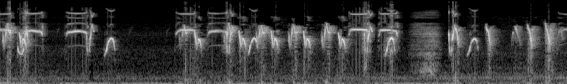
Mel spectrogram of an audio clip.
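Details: Crystal ciblek giving sharp, downward-slurred whistles and squeaky chirps in irregular phrases, with a short silence after the opening notes and a lively, clipped run toward the end.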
